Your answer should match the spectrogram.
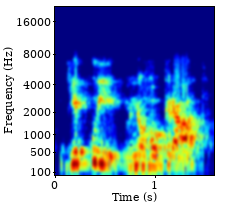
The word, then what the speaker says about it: děkuji mnohokrát: It's pronounced děkuji mnohokrát.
